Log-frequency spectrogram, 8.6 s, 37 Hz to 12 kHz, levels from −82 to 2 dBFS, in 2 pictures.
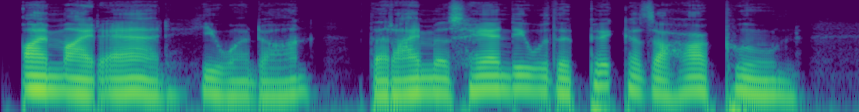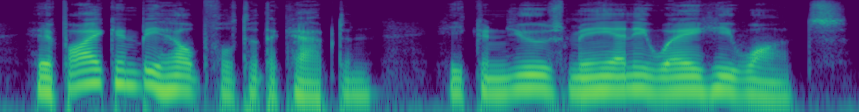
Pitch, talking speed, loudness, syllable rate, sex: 110 Hz, 225 wpm, -22 LUFS, 5.1 syllables/s, male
